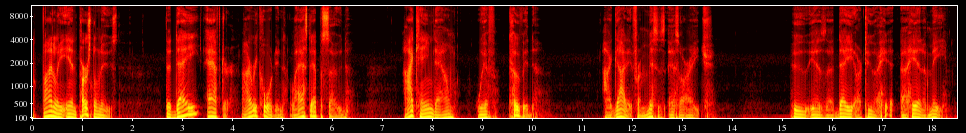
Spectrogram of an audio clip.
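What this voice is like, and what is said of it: Slightly sick, unwell-sounding voice. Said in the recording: “You can kind of tell it in my voice if you listen closely. I'm kind of struggling through this ... I do have a lingering cough”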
